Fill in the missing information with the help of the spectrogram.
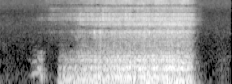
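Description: One loud, harsh, rattling snore of about two seconds after a short intake of breath.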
